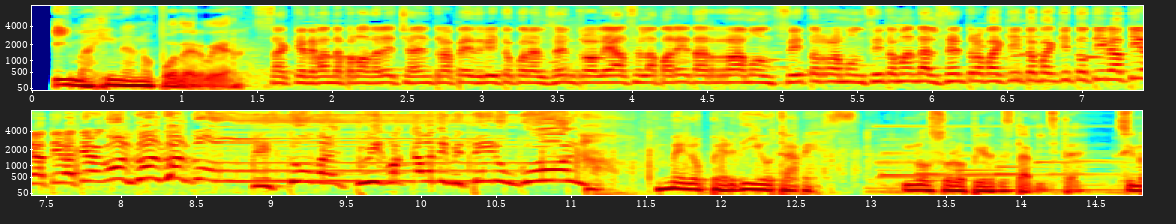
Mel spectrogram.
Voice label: SPOT GLAUCOMA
